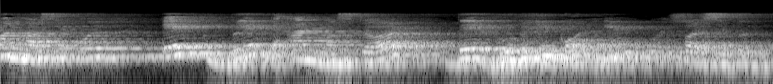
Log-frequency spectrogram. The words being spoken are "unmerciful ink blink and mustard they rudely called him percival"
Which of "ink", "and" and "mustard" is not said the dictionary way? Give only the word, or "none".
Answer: ink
